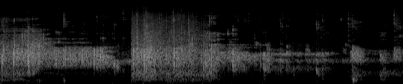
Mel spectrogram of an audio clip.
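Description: An audience bursts into a round of applause, a dense, steady wash of many hands clapping that holds for several seconds and thins slightly near the end, with no voices over it.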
